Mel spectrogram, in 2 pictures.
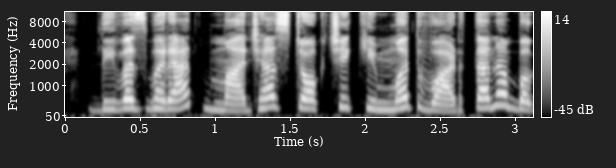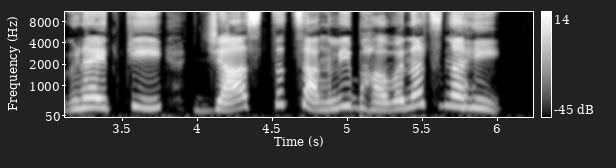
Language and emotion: Marathi, happy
